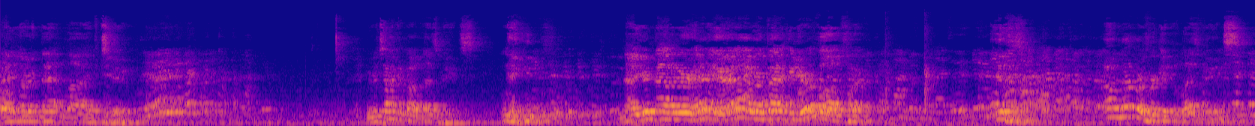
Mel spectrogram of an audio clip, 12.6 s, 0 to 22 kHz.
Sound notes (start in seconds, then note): 1.3 audience laughs; 5.1 chuckles; 10.2 audience laughs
